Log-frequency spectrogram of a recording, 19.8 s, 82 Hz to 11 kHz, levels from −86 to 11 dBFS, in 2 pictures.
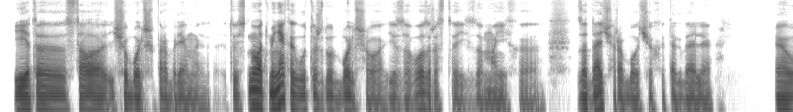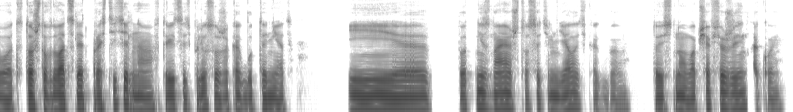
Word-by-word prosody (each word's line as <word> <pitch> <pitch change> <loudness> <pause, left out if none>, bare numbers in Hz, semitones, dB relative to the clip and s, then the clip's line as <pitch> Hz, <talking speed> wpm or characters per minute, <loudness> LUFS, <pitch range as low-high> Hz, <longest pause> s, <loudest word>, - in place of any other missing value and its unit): И 85 0 +5
это 85 -2 +4
стало 80 -1 +3
ещё 80 +5 -1
больше 80 -1 0
проблемой. 75 -1 -4 0.2
То - - -8
есть, 80 +1 -5
ну, 110 0 +9
от 105 - +6
меня 105 +9 +8
как 95 -7 +2
будто 85 0 -1
ждут 75 0 -3
большего 75 -2 -2
из-за 75 -2 -6
возраста, 85 -2 -3
из-за 65 +1 -8
моих, 65 0 -5
э, 65 +3 -9 0.4
задач 85 +4 +2
рабочих 75 -1 -3
и - - -10
так 75 0 -6
далее. 70 +2 -3 0.7
Э, 80 0 +3
вот. 75 -1 0
То, 90 - +5
что 85 0 0
в 80 - -5
20 85 0 +3
лет 85 -1 +2
простительно, 80 -2 -1
в - - -15
30 80 -1 -2
плюс 90 +1 -3
уже 80 -2 -1
как 80 -2 -3
будто 80 +1 -3
нет. 75 -1 -3 0.7
И, 85 -1 +3
э, 80 -1 +2 0.4
вот 90 +2 -4
не 100 - +3
знаю, 90 +1 +1
что 85 0 -8
с 80 - -8
этим 80 -1 -3
делать, 85 +2 -2
как 75 - -12
бы. 75 +2 -12 0.3
То 80 - -1
есть 80 +1 -4
ну 80 -3 +1
вообще 75 +8 -1
всю 100 +1 0
жизнь 90 0 -1
такой. 75 +2 -8
80 Hz, 175 wpm, -24 LUFS, 75-85 Hz, 0.7 s, ну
